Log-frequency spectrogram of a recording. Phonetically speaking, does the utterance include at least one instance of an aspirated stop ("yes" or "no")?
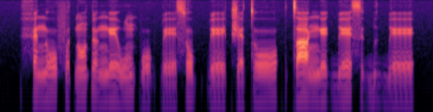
no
